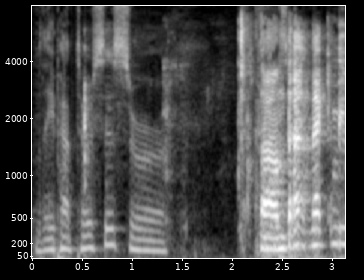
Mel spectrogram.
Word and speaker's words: apoptosis: now at this point I believe the proper pronunciation is apoptosis but so many people call it apoptosis now okay I'm in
